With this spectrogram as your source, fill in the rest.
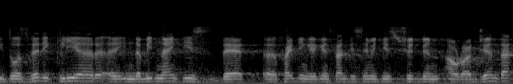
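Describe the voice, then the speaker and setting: A man at a medium pitch talks at a fairly quick pace in a monotone, flat delivery, with audible room echo around him. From Romania. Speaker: national security advisor. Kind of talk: conference speech. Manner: halting.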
